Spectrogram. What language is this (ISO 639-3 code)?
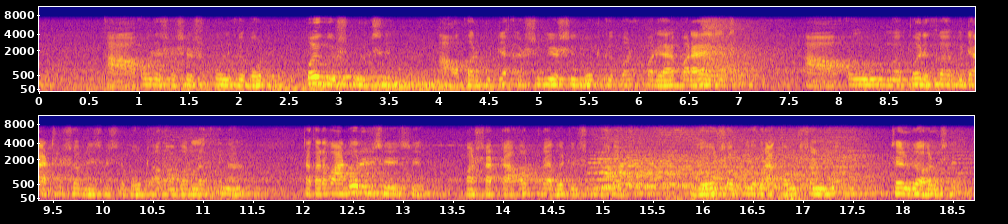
mai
